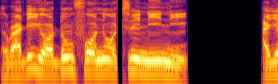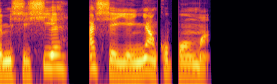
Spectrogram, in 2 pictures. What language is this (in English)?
Akan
